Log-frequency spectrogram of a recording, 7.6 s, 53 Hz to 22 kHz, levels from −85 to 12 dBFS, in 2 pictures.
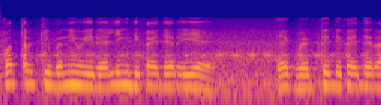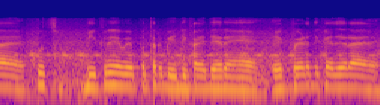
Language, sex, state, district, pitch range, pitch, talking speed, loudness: Hindi, male, Rajasthan, Bikaner, 140-160 Hz, 155 Hz, 235 wpm, -14 LUFS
